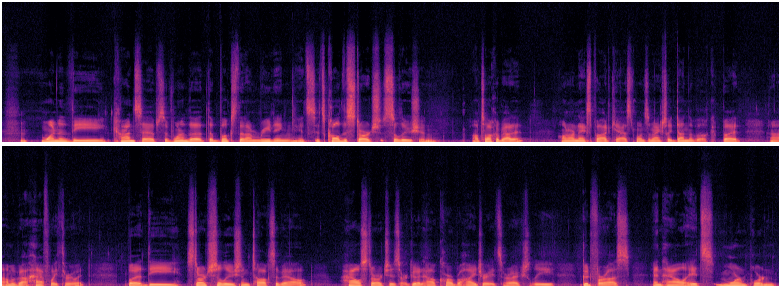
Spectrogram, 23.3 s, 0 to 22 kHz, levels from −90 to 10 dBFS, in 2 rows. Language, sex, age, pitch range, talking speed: English, male, 40-59, 125-155 Hz, 160 wpm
